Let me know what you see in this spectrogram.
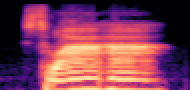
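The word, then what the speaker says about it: svāhā: Swa ha. Sờ. Wờ. A. Swa ha là hai âm và mỗi âm là hai nhịp.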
